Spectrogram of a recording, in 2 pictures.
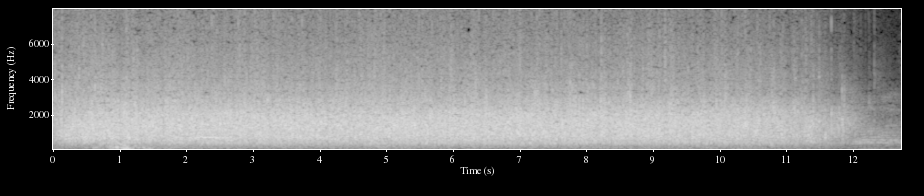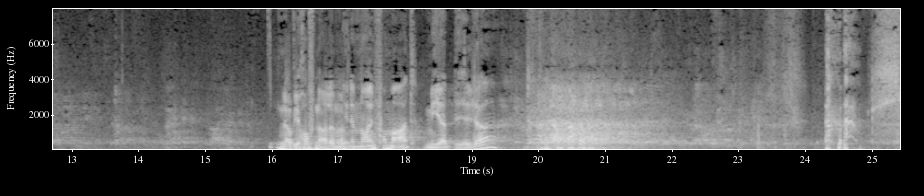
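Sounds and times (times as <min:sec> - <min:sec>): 
audience applause: 0:00.0 - 0:12.5
laughter: 0:00.6 - 0:02.0, 0:19.4 - 0:23.4, 0:24.3 - 0:25.0
speech: 0:16.2 - 0:21.0.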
